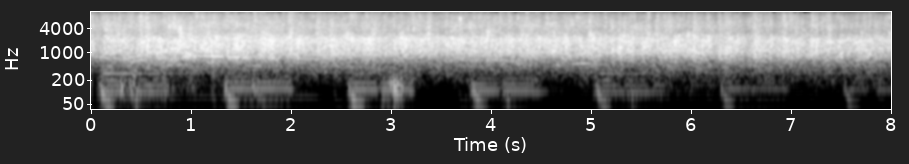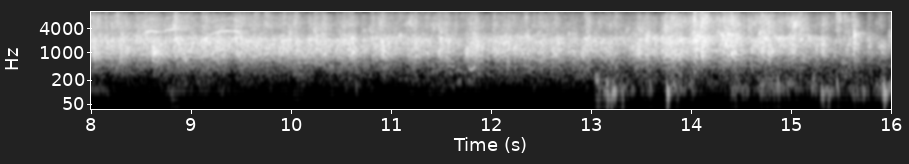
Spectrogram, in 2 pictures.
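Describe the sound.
An audience applauds film director Tom Hooper as he is welcomed before a screening of his film. The sustained, even clapping continues for around sixteen seconds and thins slightly at the end, with occasional low thumps underneath.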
